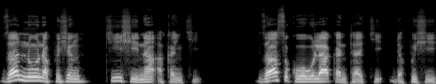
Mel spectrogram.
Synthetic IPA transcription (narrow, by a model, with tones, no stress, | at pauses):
zɐ˦˨nːuː˦na˨ɸɪ˦ʃ̬ɪ˦ŋkʲiː˦ʃiː˨naː˦ʔa̰˨kɐ˦ŋkʲḭ˨ | zaː˦su˨kʷʊ˨wa˦wʊ˦laː˦kʼɐ˨ntaː˦kʲiː˦da˨ɸʊ˦ʃiː˦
